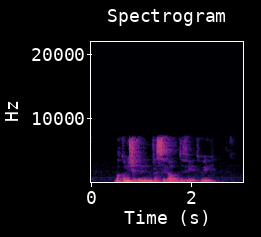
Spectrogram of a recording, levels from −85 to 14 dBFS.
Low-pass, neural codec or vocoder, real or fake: 7.2 kHz; none; real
